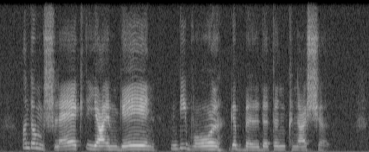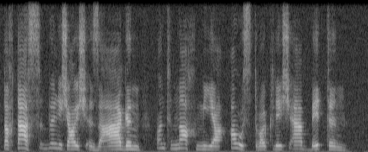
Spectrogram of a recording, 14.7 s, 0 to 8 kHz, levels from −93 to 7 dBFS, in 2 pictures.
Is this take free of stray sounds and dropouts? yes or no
yes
